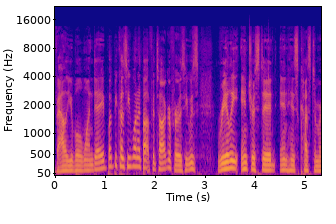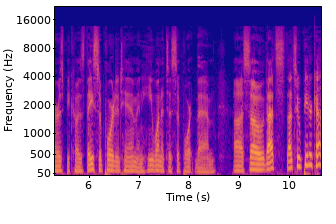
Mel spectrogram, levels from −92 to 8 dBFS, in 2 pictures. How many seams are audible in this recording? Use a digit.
1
